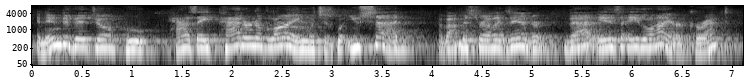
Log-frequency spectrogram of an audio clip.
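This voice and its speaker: A man's voice: high-pitched, moderate pace. A man cross-examining a witness as prosecutor in a courtroom recording, pressing hard and demanding yes-or-no answers. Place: large echoey courtroom. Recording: echoey courtroom recording with faint noise.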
